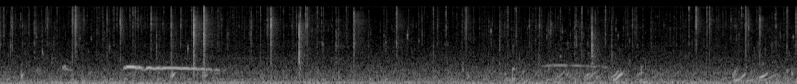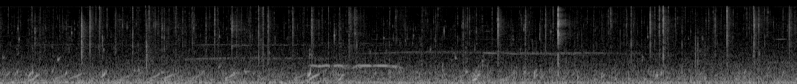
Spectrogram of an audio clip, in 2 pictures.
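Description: A cauldron bubbles steadily.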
